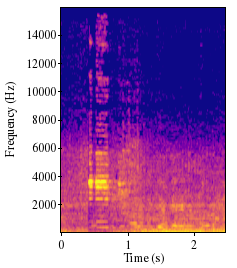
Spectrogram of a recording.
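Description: Auto-rickshaw engine running as it drives, heard from inside the open cab, with a short horn toot about half a second in.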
